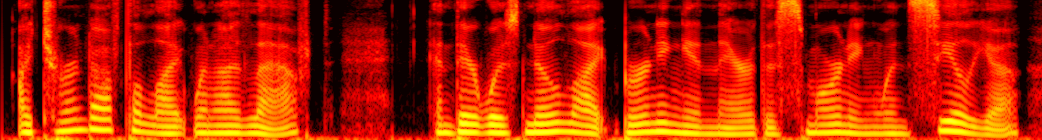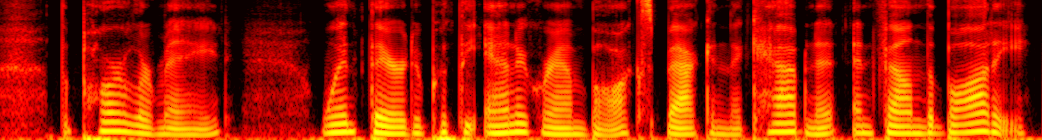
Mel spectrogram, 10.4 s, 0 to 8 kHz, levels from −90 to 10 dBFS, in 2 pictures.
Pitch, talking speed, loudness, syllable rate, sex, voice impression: 160 Hz, 220 wpm, -19 LUFS, 5.7 syllables/s, female, feminine, adult-like, tensed, slightly powerful, clear, fluent, intellectual, calm, reassuring, elegant, kind, slightly modest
